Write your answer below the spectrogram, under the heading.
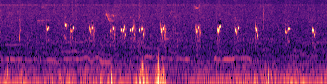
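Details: Sooty-headed bulbul (trucuk) lure sound for prompting song: short, clipped chirps spaced roughly every half second, with a low droning hum and a brief louder thump midway.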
